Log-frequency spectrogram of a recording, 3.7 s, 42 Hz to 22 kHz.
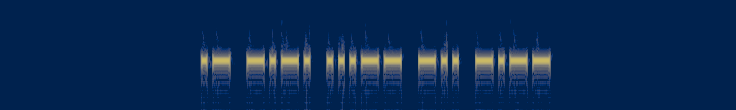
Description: Morse code, heard as a keyed tone, about 44 wpm, 700 Hz. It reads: AC3DY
